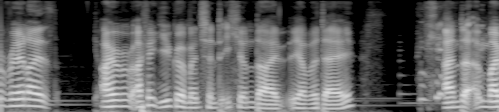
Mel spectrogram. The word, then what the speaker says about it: Hyundai: Because to me, that car brand has always been pronounced Hyundai. But like recently, they did an ad campaign about it pronouncing it Hyundai, which is how it's actually pronounced in Korea.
